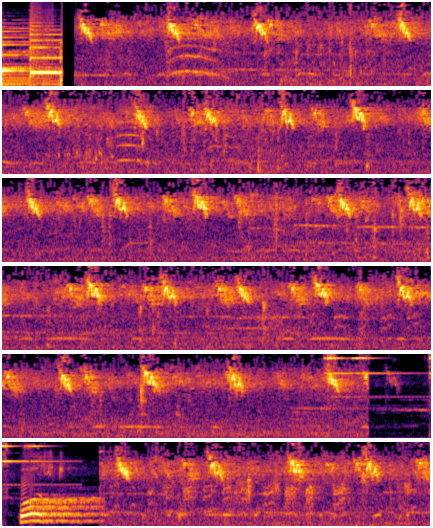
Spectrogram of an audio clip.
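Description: A songbird repeating a sharp, high, downward-slurred chirp over and over at a steady pace, a little more than once a second. Near the end the calling breaks off for a moment while a short, lower call is heard, then the chirping resumes.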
